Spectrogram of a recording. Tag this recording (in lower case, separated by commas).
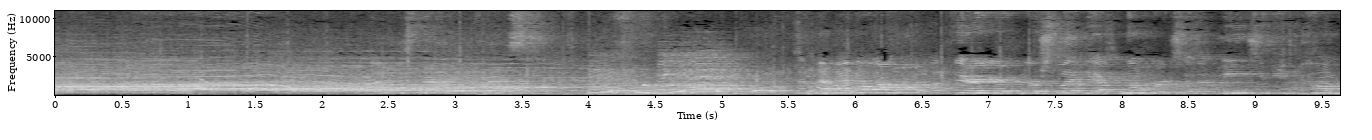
crowd, speech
